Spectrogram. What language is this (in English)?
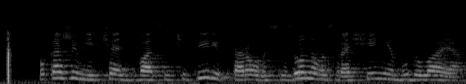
Russian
